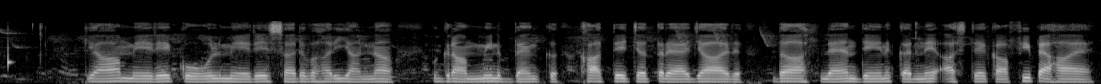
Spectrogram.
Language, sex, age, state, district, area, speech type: Dogri, male, 18-30, Jammu and Kashmir, Kathua, rural, read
